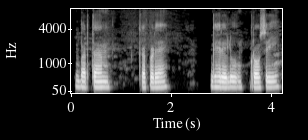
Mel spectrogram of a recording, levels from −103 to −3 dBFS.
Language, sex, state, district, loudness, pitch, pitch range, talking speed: Hindi, male, Bihar, Gaya, -18 LUFS, 150 Hz, 145-155 Hz, 70 wpm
